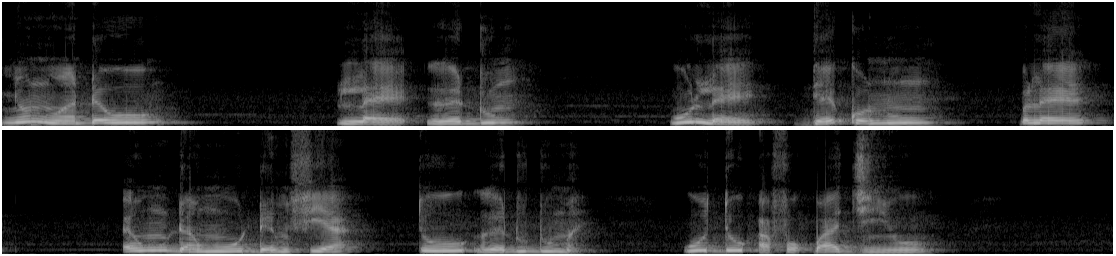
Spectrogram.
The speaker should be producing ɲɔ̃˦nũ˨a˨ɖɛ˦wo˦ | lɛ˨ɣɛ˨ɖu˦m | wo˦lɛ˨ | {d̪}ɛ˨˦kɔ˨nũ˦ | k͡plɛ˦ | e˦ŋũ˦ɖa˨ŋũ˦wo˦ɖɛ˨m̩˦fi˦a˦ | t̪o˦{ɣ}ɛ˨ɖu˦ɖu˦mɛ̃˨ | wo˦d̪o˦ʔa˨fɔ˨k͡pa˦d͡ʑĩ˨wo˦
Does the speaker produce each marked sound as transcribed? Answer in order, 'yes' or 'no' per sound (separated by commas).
yes, yes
